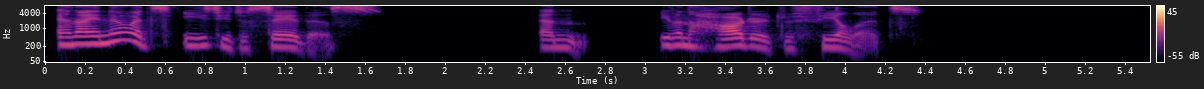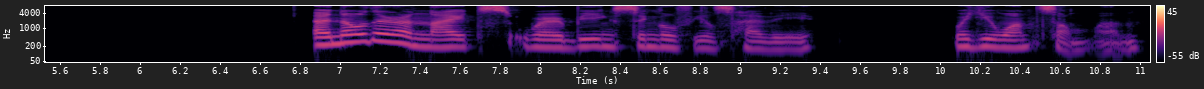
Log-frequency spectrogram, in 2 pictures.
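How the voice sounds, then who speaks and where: An ASMR creator with a medium-pitched voice speaks close to the mic in a dry recording. Her calm comfort monologue is soothing, reassuring, and unhurried.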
